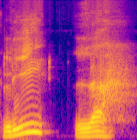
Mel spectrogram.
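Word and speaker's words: لله: The first one pronounced as Allah. The second one it says Lillah.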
